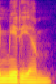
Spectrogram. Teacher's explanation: I would roll the R a little bit, even though modern Israeli don't.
